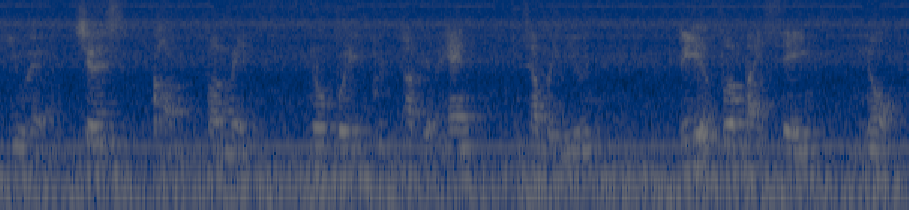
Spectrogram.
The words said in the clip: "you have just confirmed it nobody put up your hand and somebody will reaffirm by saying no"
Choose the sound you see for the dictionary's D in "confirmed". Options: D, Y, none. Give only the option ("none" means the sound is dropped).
none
